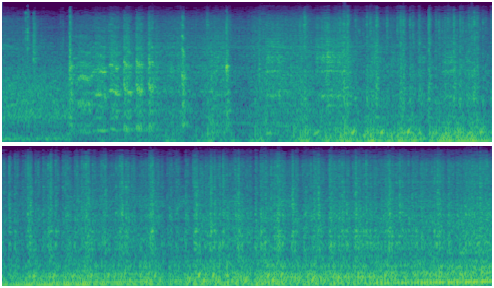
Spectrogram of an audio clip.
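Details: Woodgas-fuelled truck on a cold start with no gasoline, with a weak char bed and damp wood; leftover gasoline in the system likely helped. It cranks, catches after a couple of seconds and settles into a rough, uneven cold idle.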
